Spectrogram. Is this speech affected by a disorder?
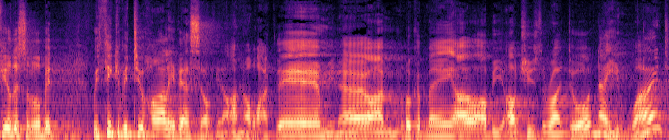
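No.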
